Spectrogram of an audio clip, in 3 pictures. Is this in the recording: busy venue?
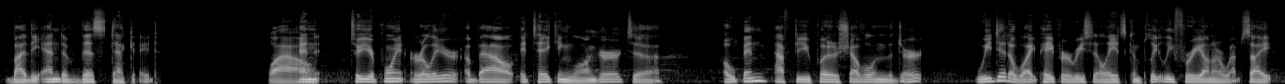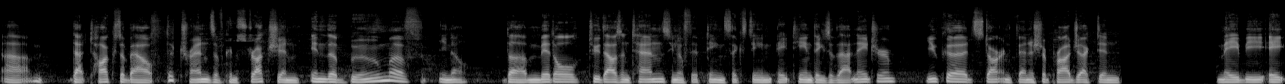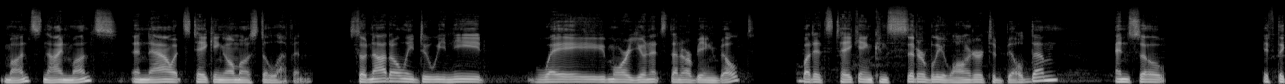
yes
